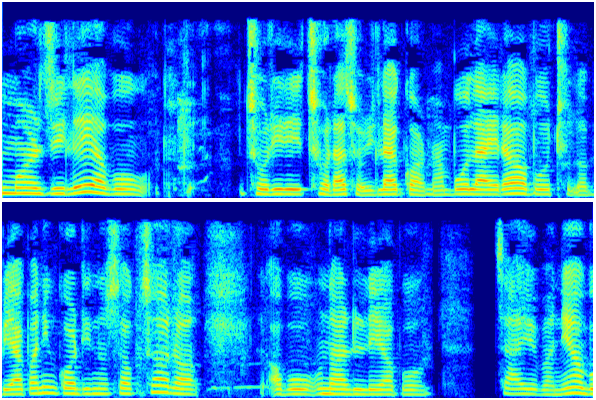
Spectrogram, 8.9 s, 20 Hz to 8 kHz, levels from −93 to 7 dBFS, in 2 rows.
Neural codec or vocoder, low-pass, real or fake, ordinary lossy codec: none; 7.2 kHz; real; MP3, 48 kbps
